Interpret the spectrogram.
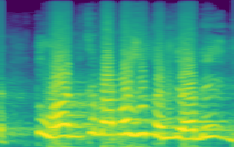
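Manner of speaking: very high, loud whine; mock complaint to God. Believer blaming God, loud high mock whine. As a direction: cry out at God in hammed-up indignation.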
